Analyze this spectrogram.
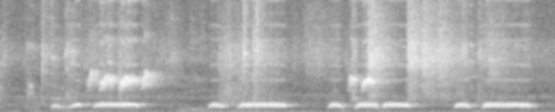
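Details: Spotted dove, a tame bird from a Ba Vi dove farm in northern Vietnam, cooing in clipped two- and three-part phrases, each a quick lead-in note before a sustained hoarse coo, with some higher chirping behind.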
